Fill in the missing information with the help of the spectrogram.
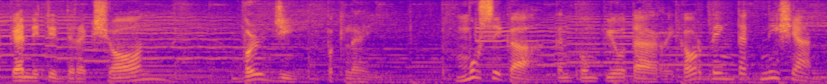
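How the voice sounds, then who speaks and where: Dramatic male radio announcer over loud music. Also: medium pitch. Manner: dramatic, declamatory. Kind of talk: scripted radio serial narration.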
